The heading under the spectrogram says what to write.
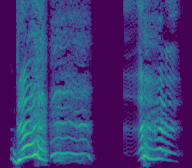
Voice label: Female; Skyrim Special Edition; Dawnguard Beleval

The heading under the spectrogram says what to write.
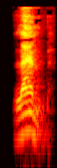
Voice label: "lamp", English

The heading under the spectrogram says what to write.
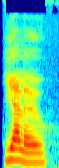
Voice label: "yellow", English

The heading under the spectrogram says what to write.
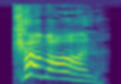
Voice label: Female; Skyrim Special Edition; Dawnguard Beleval

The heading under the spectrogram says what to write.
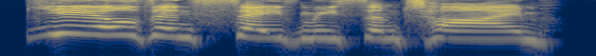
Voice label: Female; Skyrim Special Edition; Dawnguard Beleval

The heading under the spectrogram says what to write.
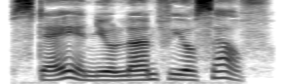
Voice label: female; Skyrim Special Edition; UVNPC Assigned; Solitude; Endarie

